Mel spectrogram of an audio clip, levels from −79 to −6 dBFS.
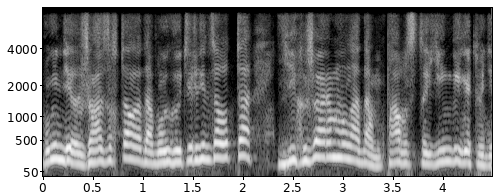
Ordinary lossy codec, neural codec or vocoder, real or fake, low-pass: none; codec, 16 kHz, 2 kbps, FreqCodec, smaller model; fake; 7.2 kHz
